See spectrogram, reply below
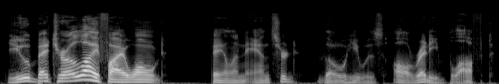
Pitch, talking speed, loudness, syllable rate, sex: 105 Hz, 155 wpm, -20 LUFS, 4.4 syllables/s, male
